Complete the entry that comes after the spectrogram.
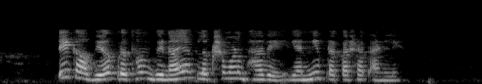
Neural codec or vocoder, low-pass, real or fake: none; 5.4 kHz; real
